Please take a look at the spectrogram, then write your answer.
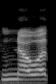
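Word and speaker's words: NOAA: that takes place before a an organization like Noah the national oceanographic and Atmospheric Association and before you think it's spelled Noah it's no OAA National oceanographic and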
